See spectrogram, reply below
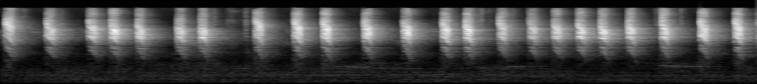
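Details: Double-collared seedeater (coleiro) calling, a call used to warm up, excite and teach a male coleiro or papacapim: sharp, high squeaky notes repeated about three times per second, roughly twenty-two in a row, in a small indoor room.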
